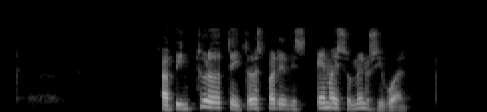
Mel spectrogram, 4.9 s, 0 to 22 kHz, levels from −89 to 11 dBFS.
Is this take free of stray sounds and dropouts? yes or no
yes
